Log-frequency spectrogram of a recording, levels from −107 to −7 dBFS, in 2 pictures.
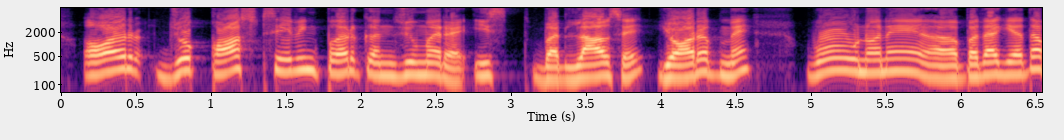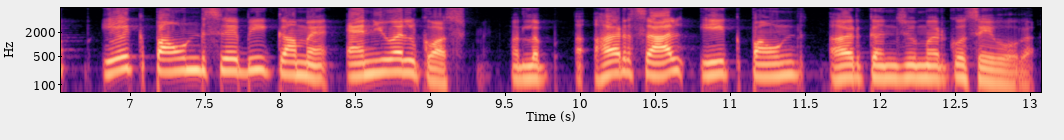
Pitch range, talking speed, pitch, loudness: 150-215 Hz, 165 wpm, 175 Hz, -20 LUFS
